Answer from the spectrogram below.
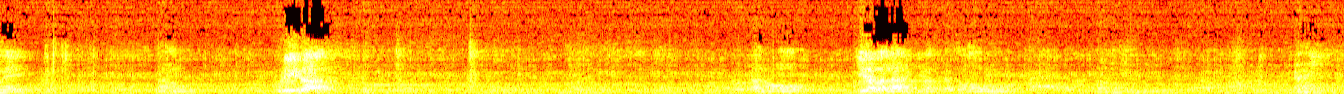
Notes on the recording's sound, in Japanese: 主催：國學院大学文芸部 共催・國學院大学文化団体連合 場所：国学院大学412教室。校内放送をはじめ周辺のノイズが 多く入っており音質はよくない。質疑応答も途中で切れている。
